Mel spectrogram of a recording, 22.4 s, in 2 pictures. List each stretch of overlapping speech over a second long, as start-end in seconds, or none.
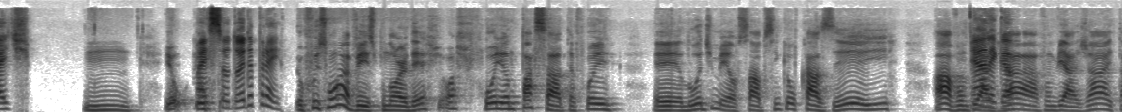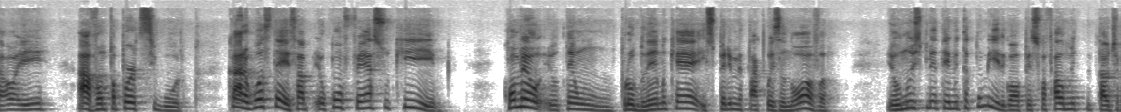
none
